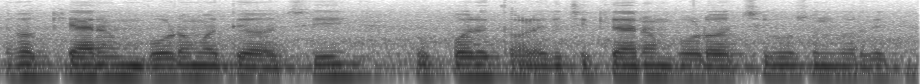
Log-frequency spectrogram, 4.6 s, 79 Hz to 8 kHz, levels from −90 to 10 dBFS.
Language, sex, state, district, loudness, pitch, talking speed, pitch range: Odia, male, Odisha, Nuapada, -15 LUFS, 110 Hz, 180 wpm, 105-115 Hz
